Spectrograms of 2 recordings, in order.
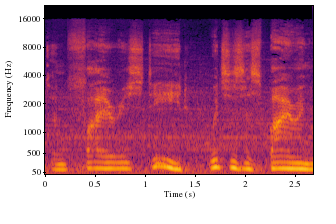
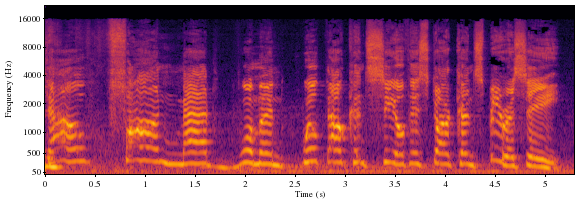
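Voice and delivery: angry rebuke; 8 semitones higher than usual. Acted. Husband rebuking his wife for shielding their son, high and angry. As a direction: berate her for hiding the plot.

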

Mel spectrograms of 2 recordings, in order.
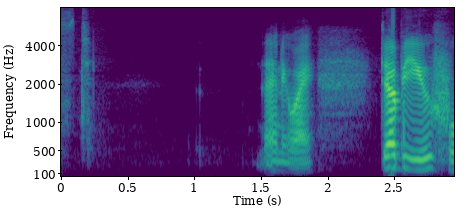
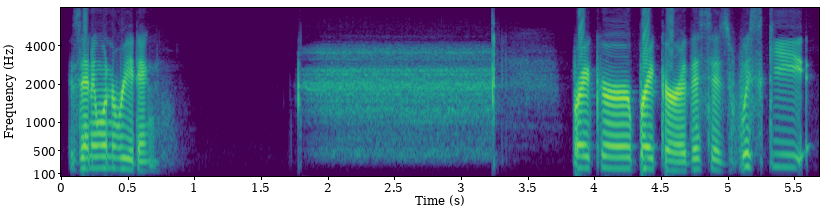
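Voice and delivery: loud CB radio call; over a radio; 5 dB louder than usual. Acted. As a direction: hail the channel, projecting. Calling out on CB radio.

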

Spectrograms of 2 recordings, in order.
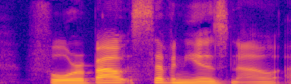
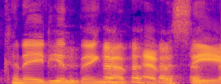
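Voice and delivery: usual speaking voice

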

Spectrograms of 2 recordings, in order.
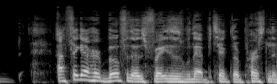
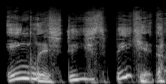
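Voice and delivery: mock tough quote; 11 semitones higher, slower than usual. Recalls Pulp Fiction-style line.

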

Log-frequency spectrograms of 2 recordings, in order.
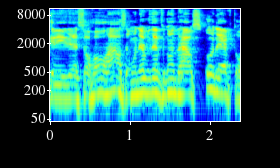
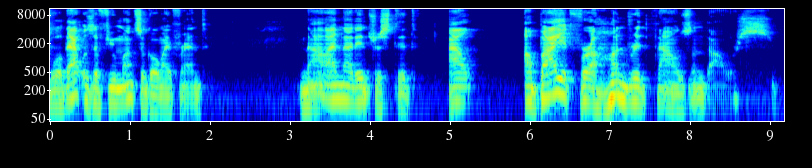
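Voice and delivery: smug lowball; 6 semitones lower, 7 dB quieter than usual. Acted.

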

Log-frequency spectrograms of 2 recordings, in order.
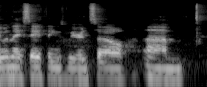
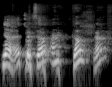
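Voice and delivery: squeaky high mock voice, higher; high silly echo; 14 semitones higher, 3 dB louder, much faster than usual.

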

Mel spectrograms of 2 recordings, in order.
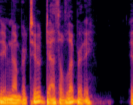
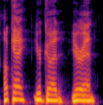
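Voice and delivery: casting director; 10 semitones higher than usual. Pretend. Casting director hires applicant.

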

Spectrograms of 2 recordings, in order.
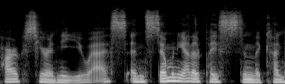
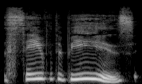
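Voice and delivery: put-on childlike cheer; 10 semitones higher, much slower than usual. Reading out a child's answer.

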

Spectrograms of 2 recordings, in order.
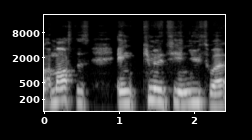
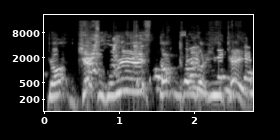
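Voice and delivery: loud announcer-style call-out; mock shouted web address; 6 semitones higher, 6 dB louder than usual. Teasing the co-host with a fake website: loud mock announcement. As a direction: belt it out like an advert plug.

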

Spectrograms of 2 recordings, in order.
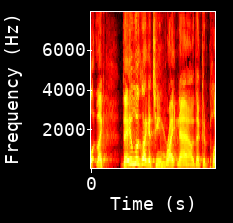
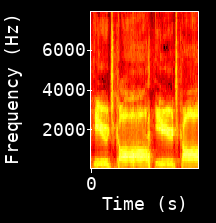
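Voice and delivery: imitating a radio announcer; 4 semitones higher, much slower than usual. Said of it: "And then Matt Davis is like".

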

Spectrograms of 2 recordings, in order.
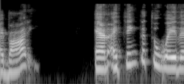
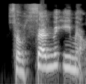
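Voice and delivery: louder, urging yourself on; pep talk push; 4 semitones higher, 6 dB louder than usual. Retold or imitated. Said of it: "And then I go".

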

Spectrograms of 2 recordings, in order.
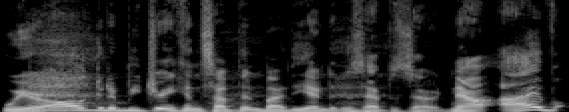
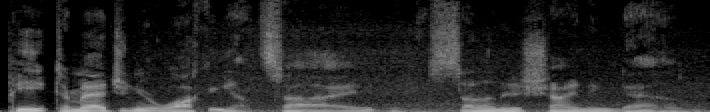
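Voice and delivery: guided meditation; 4 semitones lower, 4 dB quieter than usual. Acted. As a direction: lull him into calm, softly. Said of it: "one of my famous guided meditations".

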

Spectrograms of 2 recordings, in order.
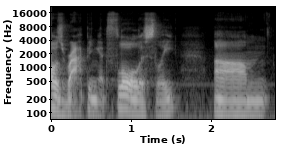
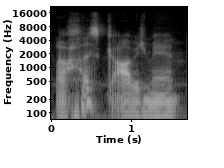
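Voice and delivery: disgusted; 5 semitones lower, 9 dB quieter, slower than usual. Real, not acted. Disgusted dismissal.

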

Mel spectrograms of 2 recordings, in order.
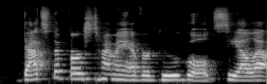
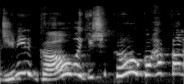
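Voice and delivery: mom urging; 11 semitones higher, faster than usual. Retold or imitated. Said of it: "My mom's like".

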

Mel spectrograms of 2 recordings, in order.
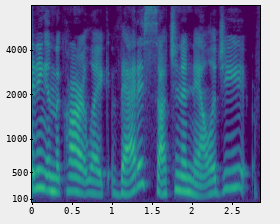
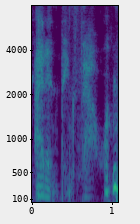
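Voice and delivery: whispered snark; 8 semitones lower, 14 dB quieter than usual. Retold or imitated. Snarky aside about the woman.

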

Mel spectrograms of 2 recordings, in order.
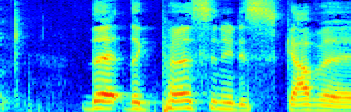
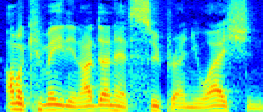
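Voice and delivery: ordinary delivery

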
